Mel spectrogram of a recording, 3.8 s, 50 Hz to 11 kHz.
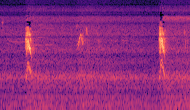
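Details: Bald eagle at Decorah, 15 January 2012 in the morning, gives a loud high squeal, a faint softer note a second later, then another shrill squeal about two and a half seconds after the first; steady hiss underneath.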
